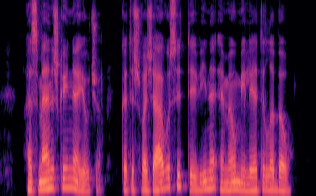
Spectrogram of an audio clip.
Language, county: Lithuanian, Vilnius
